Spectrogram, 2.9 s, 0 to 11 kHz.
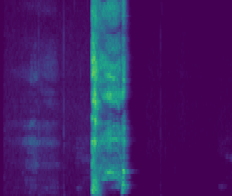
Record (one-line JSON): {"cough_length": "2.9 s", "cough_amplitude": 32767, "cough_signal_mean_std_ratio": 0.24, "survey_phase": "beta (2021-08-13 to 2022-03-07)", "age": "45-64", "gender": "Female", "wearing_mask": "No", "symptom_cough_any": true, "symptom_runny_or_blocked_nose": true, "symptom_shortness_of_breath": true, "symptom_sore_throat": true, "symptom_abdominal_pain": true, "symptom_fatigue": true, "symptom_headache": true, "symptom_change_to_sense_of_smell_or_taste": true, "symptom_onset": "4 days", "smoker_status": "Never smoked", "respiratory_condition_asthma": true, "respiratory_condition_other": false, "recruitment_source": "Test and Trace", "submission_delay": "2 days", "covid_test_result": "Positive", "covid_test_method": "RT-qPCR", "covid_ct_value": 16.1, "covid_ct_gene": "N gene", "covid_ct_mean": 16.1, "covid_viral_load": "5300000 copies/ml", "covid_viral_load_category": "High viral load (>1M copies/ml)"}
